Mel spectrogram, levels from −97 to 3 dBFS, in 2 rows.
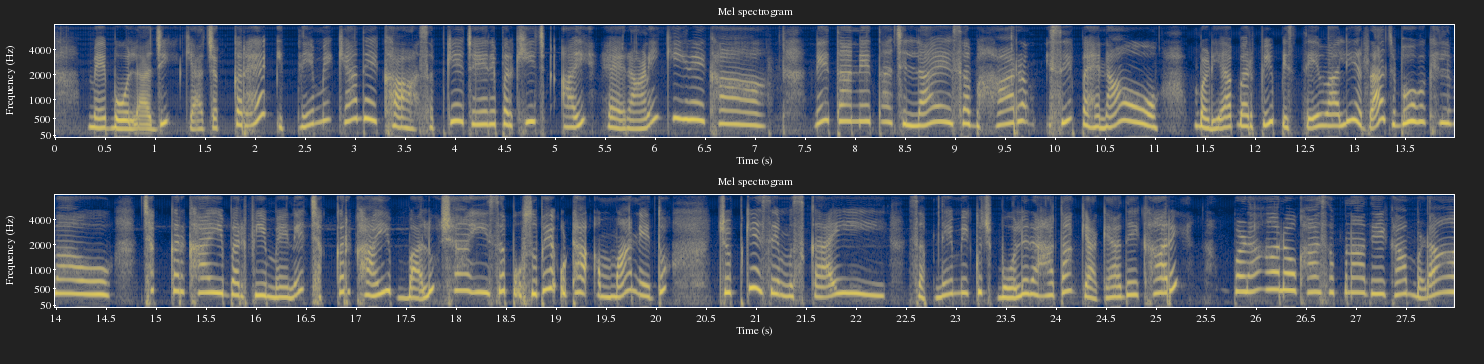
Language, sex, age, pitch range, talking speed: Hindi, female, 20-39, 290-420 Hz, 135 wpm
